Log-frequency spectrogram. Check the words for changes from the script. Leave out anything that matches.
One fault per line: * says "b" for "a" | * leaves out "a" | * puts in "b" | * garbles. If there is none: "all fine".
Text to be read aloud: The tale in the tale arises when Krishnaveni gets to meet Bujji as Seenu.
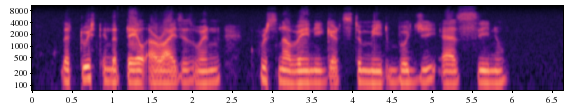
* says "twist" for "tale"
